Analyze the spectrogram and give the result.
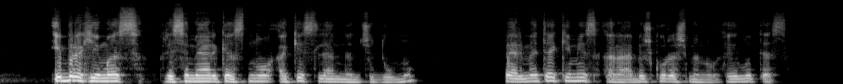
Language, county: Lithuanian, Vilnius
